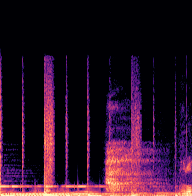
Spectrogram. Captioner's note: sighs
